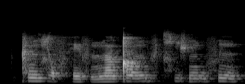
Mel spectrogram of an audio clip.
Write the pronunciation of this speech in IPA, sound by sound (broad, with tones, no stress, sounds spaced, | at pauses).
ǁ ũ˥ ʑ ɔ˥˩ f h e˥˩ f nː ã˥ ǃ ɔ̃˥ ŋ i˥ f t͡ɕʰ i˥˧ ʃ ŋ u˥˧ f ĩ˥˧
